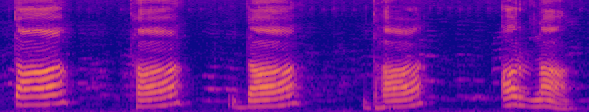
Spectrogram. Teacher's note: शब्दों का उच्चारण दांतों की सहायता से होता है, ठीक है, वो दंत्य कहलाते हैं।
